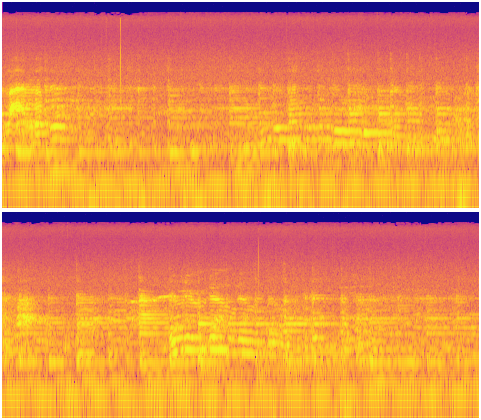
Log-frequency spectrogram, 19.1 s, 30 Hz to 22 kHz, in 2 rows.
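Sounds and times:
guitar picking single notes: 0.0 - 19.0.

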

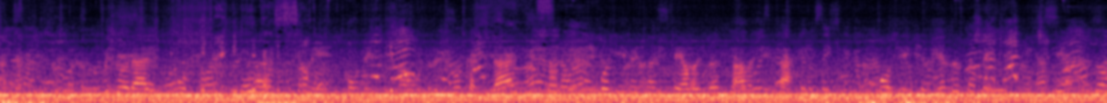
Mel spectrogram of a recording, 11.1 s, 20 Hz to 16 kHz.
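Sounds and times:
aircraft cabin engine drone: 0.0 - 11.0
voices talking: 0.0 - 11.0.

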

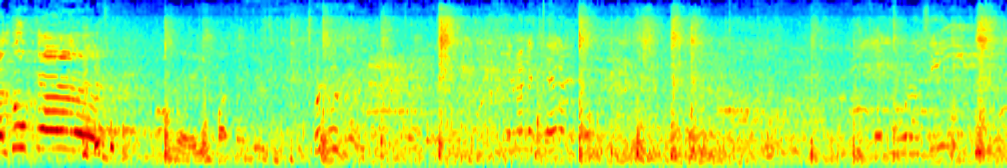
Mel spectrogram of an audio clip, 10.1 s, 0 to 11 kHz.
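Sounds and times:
arena crowd voices: 0.0 - 10.0.

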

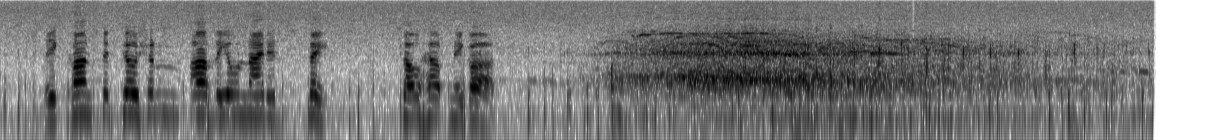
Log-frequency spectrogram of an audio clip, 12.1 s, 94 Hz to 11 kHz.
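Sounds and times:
recording crackle: 0.0 - 6.7
crowd applauding and cheering: 5.8 - 11.6.

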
